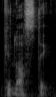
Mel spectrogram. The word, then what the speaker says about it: Gnostic: So Gnostic, some people say Gnostic. I had to pronounce the G because I'm not really good at spelling and it helps you remember.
